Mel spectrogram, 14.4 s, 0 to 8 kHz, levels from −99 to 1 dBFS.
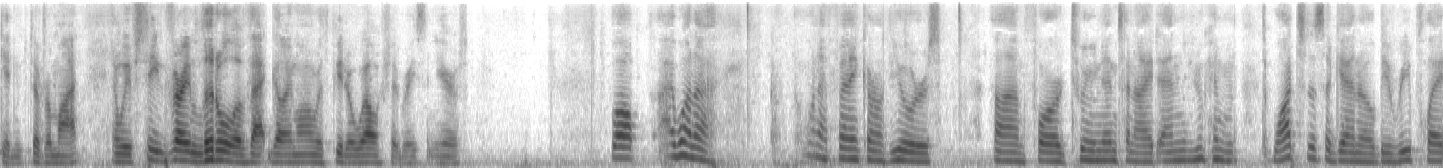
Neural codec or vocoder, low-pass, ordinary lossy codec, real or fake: codec, 24 kHz, 0.9 kbps, WavTokenizer, medium speech release version 1; 7.2 kHz; AAC, 48 kbps; fake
